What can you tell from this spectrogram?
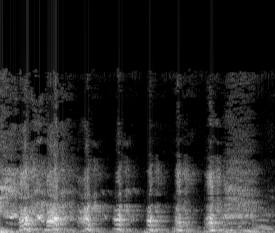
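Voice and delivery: real high-pitched burst of laughter; high laugh mid-story. Real, not acted. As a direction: laugh out at the memory. Telling a funny story.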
